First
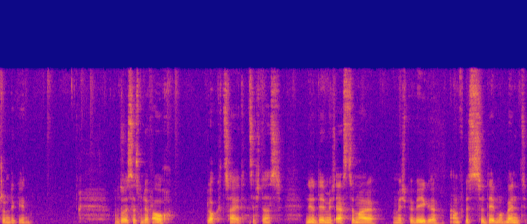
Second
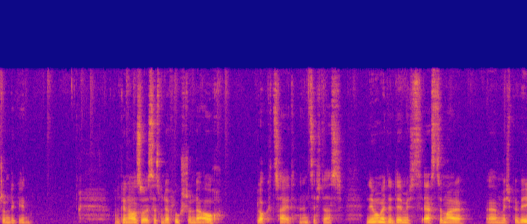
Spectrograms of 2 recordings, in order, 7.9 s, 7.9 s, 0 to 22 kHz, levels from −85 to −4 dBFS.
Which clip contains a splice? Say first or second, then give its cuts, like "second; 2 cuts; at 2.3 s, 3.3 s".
first; 7 cuts; at 1.8 s, 2.3 s, 3.7 s, 4.6 s, 5.0 s, 5.9 s, 6.9 s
